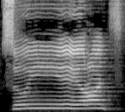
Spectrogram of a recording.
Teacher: Ta sifat hurufnya sifat hurufnya hamas, kena ada sedikit sahaja angin, jangan banyak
